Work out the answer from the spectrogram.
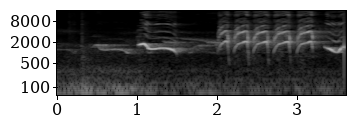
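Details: Masked laughingthrush, known as poksay hongkong, kept as a caged songbird: a loud falling slurred whistle, then a run of five rapid repeated downward-curving notes and a closing rising whistle.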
